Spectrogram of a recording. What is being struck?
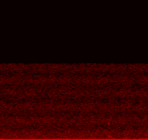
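Nothing is struck.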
